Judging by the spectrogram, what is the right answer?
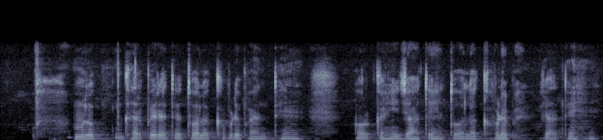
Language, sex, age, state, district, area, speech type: Hindi, male, 18-30, Uttar Pradesh, Jaunpur, urban, spontaneous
